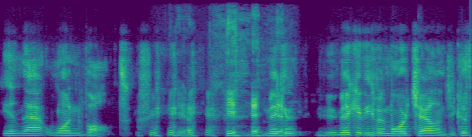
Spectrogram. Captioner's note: chuckling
